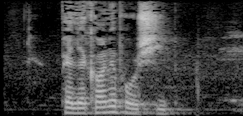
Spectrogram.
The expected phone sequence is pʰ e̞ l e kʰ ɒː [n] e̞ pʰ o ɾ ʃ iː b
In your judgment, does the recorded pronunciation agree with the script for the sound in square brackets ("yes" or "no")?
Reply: yes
